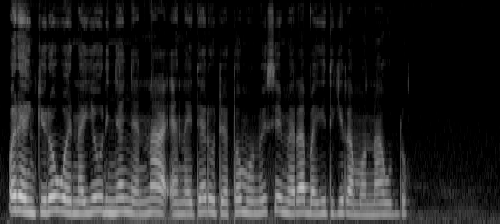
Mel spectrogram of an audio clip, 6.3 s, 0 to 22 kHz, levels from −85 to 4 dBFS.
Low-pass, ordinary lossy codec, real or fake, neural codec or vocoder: none; none; real; none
